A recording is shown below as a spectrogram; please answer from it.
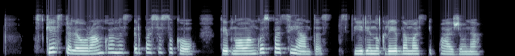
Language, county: Lithuanian, Alytus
